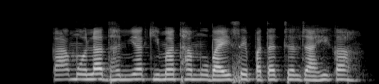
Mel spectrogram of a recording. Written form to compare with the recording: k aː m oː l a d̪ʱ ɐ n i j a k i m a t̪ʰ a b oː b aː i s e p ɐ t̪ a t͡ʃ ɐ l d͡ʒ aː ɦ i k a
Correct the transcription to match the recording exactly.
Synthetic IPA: k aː m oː l a d̪ʱ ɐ n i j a k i m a t̪ʰ a m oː b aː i s e p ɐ t̪ a t͡ʃ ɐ l d͡ʒ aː ɦ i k a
